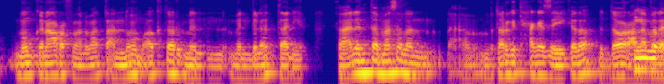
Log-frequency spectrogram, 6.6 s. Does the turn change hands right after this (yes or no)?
yes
